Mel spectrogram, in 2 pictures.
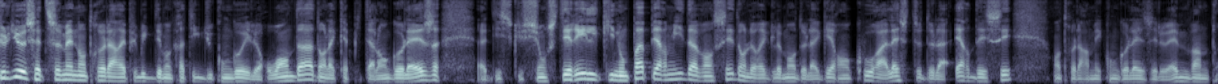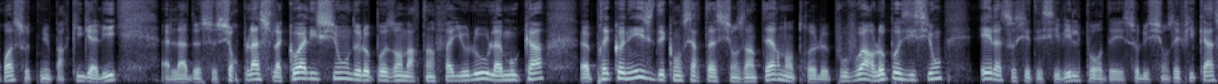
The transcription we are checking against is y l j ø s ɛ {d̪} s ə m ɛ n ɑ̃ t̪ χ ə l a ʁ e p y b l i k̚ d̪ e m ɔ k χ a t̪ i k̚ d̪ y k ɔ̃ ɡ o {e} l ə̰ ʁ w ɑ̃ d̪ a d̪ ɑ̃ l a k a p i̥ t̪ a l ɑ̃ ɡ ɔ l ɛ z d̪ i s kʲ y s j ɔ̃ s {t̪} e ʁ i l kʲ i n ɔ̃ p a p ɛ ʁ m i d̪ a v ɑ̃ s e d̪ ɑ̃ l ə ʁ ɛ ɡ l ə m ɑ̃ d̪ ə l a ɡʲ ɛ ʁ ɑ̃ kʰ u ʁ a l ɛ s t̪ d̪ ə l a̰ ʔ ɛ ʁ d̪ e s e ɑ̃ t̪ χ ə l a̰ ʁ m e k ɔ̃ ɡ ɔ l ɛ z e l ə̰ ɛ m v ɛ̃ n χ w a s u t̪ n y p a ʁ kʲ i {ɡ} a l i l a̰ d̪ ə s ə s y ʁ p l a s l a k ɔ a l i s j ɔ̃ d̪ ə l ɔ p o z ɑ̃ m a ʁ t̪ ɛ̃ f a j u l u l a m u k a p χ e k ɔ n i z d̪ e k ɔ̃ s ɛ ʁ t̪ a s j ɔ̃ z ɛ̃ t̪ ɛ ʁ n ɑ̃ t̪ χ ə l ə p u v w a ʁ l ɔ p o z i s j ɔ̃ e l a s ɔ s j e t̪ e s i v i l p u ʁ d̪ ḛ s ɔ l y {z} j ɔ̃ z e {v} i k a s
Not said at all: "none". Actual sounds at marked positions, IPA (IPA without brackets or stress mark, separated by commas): t̪, e, t̪, ɡ, s, f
